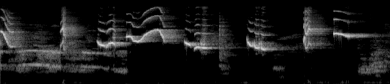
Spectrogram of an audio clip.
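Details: Oriental magpie-robin giving afternoon song to draw replies from other magpie-robins; long pure whistles rising and falling, looping high notes and a few harsh chirps, all clear against silence.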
